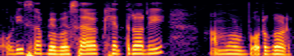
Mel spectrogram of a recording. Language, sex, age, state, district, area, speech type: Odia, female, 30-45, Odisha, Bargarh, urban, spontaneous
